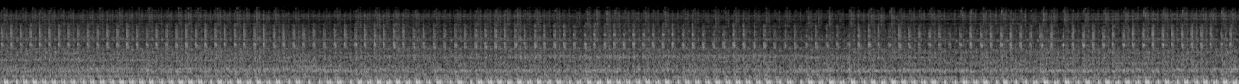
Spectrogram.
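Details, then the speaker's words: Honda Supra X 125 single with rough engine noise, before repair: idle thumps unevenly, beats wandering in strength and spacing; unstable idle attributed to the carburettor idle circuit. "Guys di sini terdapat permasalahan yang mana ransamnya susah kita spel dulu ini permasalahan untuk langsam ada di karburator"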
